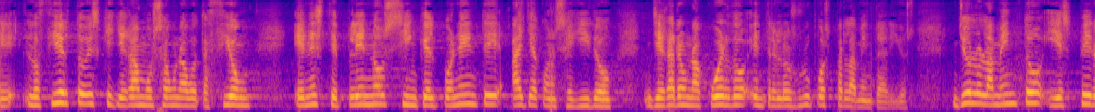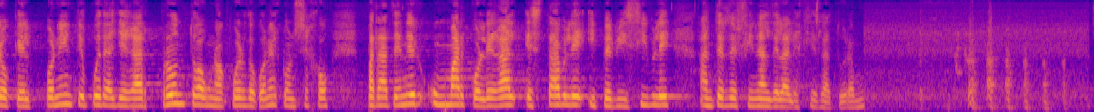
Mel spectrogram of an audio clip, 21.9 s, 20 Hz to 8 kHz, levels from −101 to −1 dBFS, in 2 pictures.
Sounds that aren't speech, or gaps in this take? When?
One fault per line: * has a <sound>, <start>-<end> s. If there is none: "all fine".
* has a laugh, 20.1-21.7 s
